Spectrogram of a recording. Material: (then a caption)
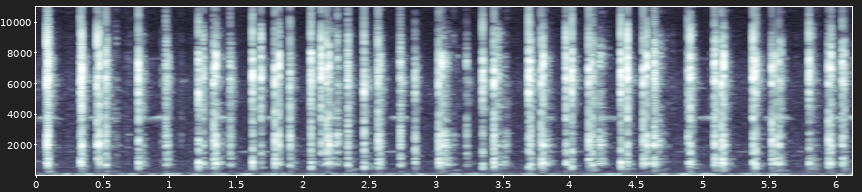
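Foam. A hollow white foam cup, held cupped in the hands, is tapped on its side with fingers and nails in a quick, uneven run of taps. Each tap is a short, dry, hollow tick with almost no ring, over a steady low hum.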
